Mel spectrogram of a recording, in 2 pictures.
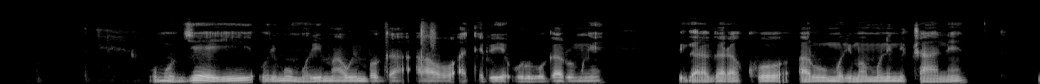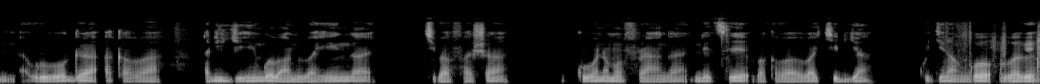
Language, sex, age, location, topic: Kinyarwanda, male, 50+, Musanze, agriculture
